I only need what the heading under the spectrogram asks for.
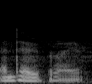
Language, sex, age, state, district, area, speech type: Malayalam, female, 60+, Kerala, Pathanamthitta, rural, spontaneous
